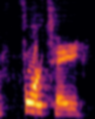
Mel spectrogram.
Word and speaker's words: forte: If it is GIF, all y'all motherfuckers need to start pronouncing Forte Fort, because that is the original pronunciation.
